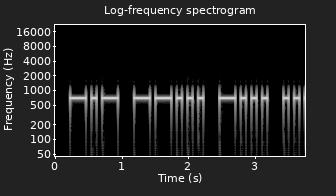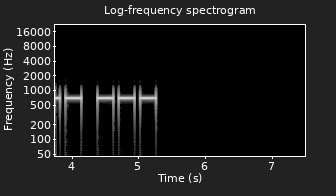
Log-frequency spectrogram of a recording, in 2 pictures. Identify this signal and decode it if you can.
Morse code, heard as a keyed tone, about 15 wpm, 700 Hz. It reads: K7BVO
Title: USA Call Signs - 5 Characters - Repeated 2x - 15wpm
